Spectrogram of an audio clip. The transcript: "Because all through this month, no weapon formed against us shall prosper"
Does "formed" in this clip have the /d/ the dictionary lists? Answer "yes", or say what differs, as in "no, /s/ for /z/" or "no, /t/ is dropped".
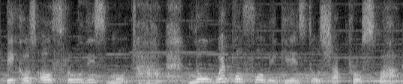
no, /d/ is dropped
